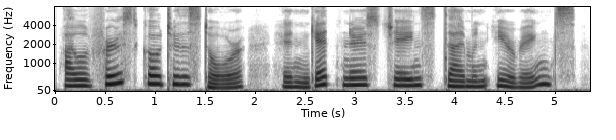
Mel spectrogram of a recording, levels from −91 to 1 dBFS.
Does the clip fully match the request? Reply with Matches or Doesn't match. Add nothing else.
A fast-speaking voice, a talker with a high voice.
Doesn't match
